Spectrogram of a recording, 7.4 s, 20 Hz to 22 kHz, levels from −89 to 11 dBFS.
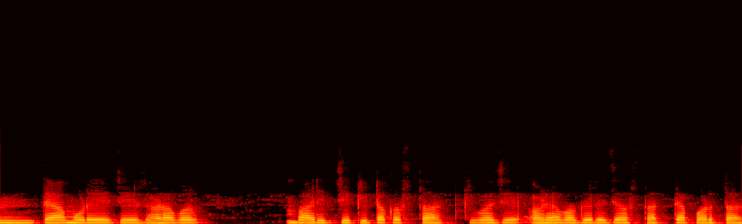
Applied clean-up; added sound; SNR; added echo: none; none; none; none.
